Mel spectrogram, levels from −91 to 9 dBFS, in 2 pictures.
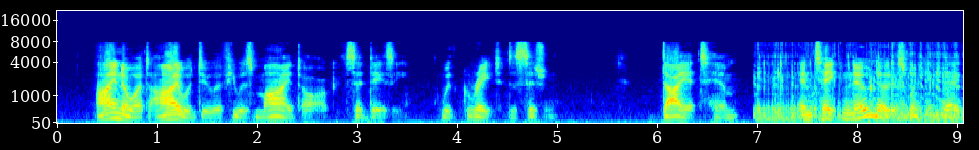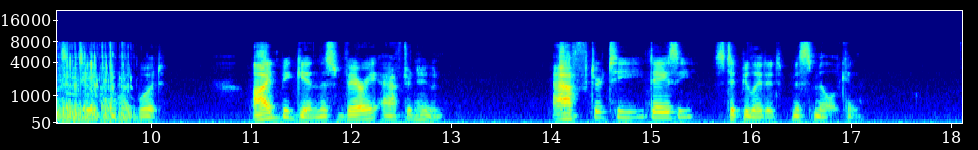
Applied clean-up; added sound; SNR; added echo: none; Gurgling; 5 dB; none.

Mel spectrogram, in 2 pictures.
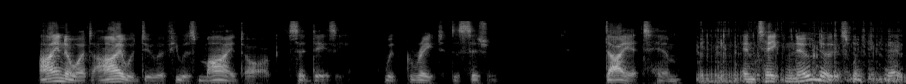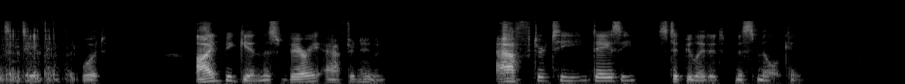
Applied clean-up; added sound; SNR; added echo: neural mask model RNNoise.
